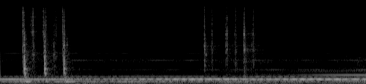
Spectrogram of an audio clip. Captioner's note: keyboard clacking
